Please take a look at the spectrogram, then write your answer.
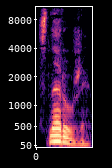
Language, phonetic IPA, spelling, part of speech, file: Russian, [snɐˈruʐɨ], снаружи, adverb, Ru-снаружи.ogg
- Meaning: on the outside, from the outside, outwardly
